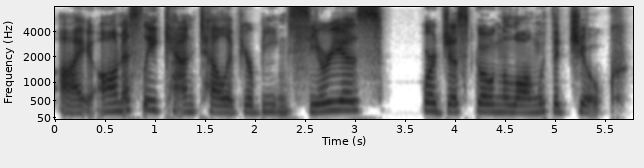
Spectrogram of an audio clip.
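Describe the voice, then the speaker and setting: A skeptical teenage boy from an audiobook story, read by a woman. He talks drily in a clear voice, recorded close with no room sound. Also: mid-range voice, steady tone, slow, no echo. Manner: dry.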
